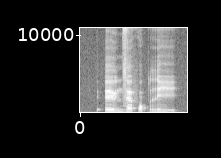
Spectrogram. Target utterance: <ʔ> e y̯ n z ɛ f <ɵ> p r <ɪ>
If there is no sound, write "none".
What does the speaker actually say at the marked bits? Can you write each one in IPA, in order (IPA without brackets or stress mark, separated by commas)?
ʔ, ɔ, i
